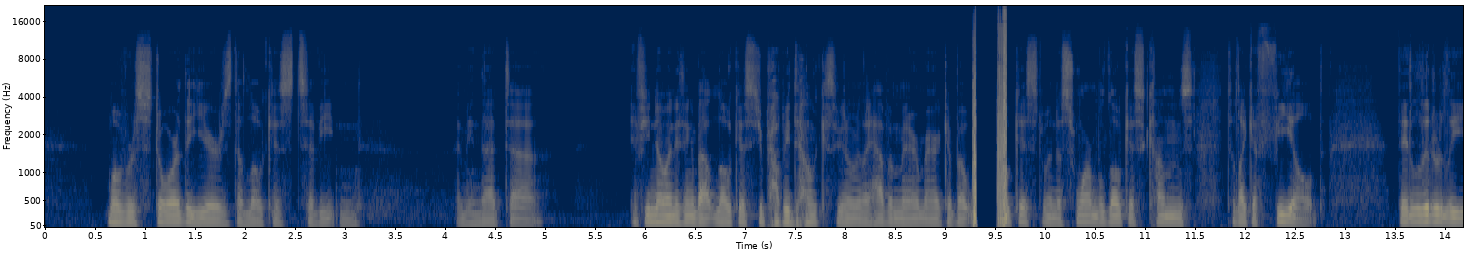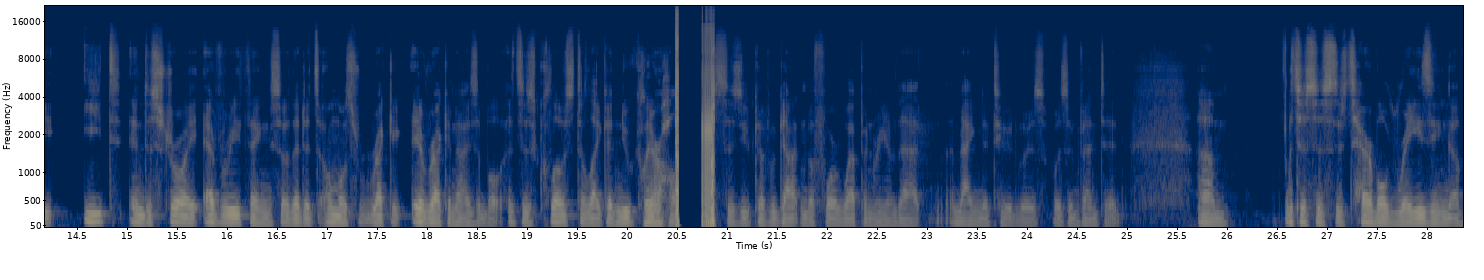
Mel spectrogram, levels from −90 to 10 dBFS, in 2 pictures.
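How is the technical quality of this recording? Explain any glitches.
The speech is interrupted twice by a cable being pulled and plugged in, at 9.28 to 9.61 s, just before "when a swarm of", and at 20.48 to 20.87 s, just before "as you could have". Each starts with a pop as the live connection breaks, then near silence for about 0.28 s and 0.33 s. A 50 Hz mains buzz follows, lasting 65 ms and 93 ms, while only the plug tip makes contact, and a second pop marks the signal returning.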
